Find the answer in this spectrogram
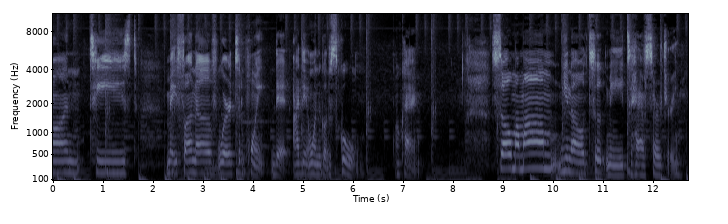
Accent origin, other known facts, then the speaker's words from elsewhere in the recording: Raleigh, North Carolina, United States; moved away; I'm from Raleigh, North Carolina, guys, just in case y'all don't know, but I moved out of Raleigh.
